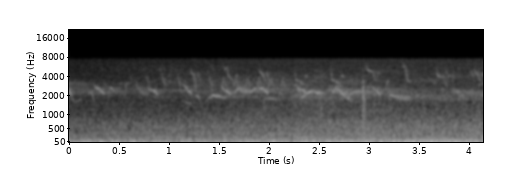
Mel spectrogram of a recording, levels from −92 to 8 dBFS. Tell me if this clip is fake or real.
real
